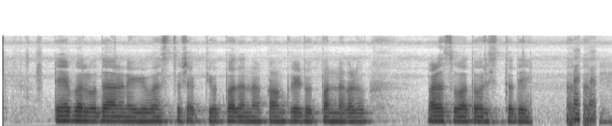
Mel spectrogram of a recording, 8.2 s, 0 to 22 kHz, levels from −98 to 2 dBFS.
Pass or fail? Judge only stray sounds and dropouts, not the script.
fail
